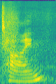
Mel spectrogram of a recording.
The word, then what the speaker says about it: time: With your pencil, please write time. T-I-M, with an E at the end. That E makes I say I.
